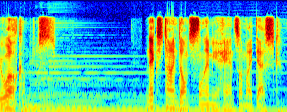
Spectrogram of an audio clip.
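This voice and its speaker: Over clear background music, a man uses a put-on character voice at a moderate pace. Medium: actual play. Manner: gruff, plainspoken.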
